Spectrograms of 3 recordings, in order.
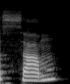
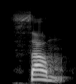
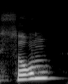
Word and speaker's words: some: было еще раз повторюсь слово сам считается с а сам никогда не говорите сон даже если вам сильно будет хотеться это сделать это слово везде всеми всегда произносится как сам хоть в связке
